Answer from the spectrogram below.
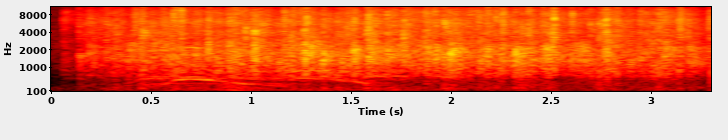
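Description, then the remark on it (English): Sustained applause from an audience at an annual investor conference held at sea, in the middle of the ocean, applauding the precious metals guests: a dense, steady wash of clapping lasting several seconds, with a few faint voices or cheers rising briefly within it. “Hey, by show of applause, who enjoyed having our precious metal guys uh, with us all week long?”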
